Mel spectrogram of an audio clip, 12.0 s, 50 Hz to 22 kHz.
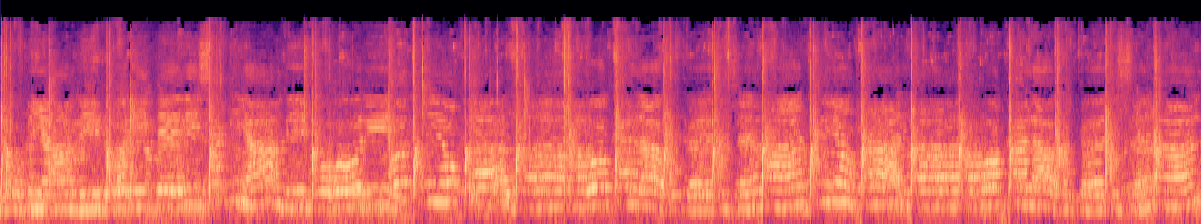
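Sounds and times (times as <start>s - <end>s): hand clapping: 0.0s - 12.0s
women singing together: 0.0s - 12.0s.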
